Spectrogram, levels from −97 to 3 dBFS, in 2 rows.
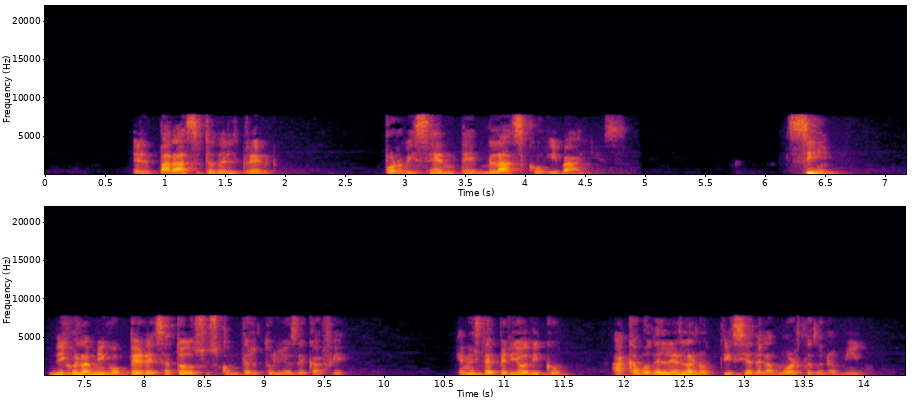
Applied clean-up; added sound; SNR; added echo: none; none; none; none.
